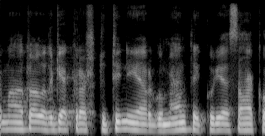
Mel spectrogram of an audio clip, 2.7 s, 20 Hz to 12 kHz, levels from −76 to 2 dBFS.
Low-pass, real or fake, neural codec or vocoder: 10.8 kHz; fake; autoencoder, 48 kHz, 32 numbers a frame, DAC-VAE, trained on Japanese speech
